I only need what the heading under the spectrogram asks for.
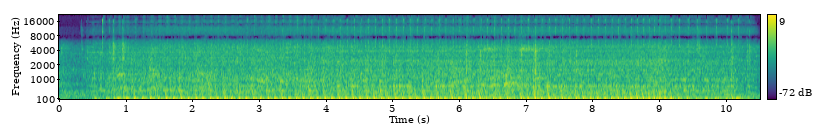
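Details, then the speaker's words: Small motorcycle engine, which had kept shutting off and refusing to start, now restarted and running after a DIY spark plug job; it idles with a steady low thump, about two beats a second. "Ayan guys, ini-start ko uli. Gumaana siya. An mandar no. Okay yung ginawa natin."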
